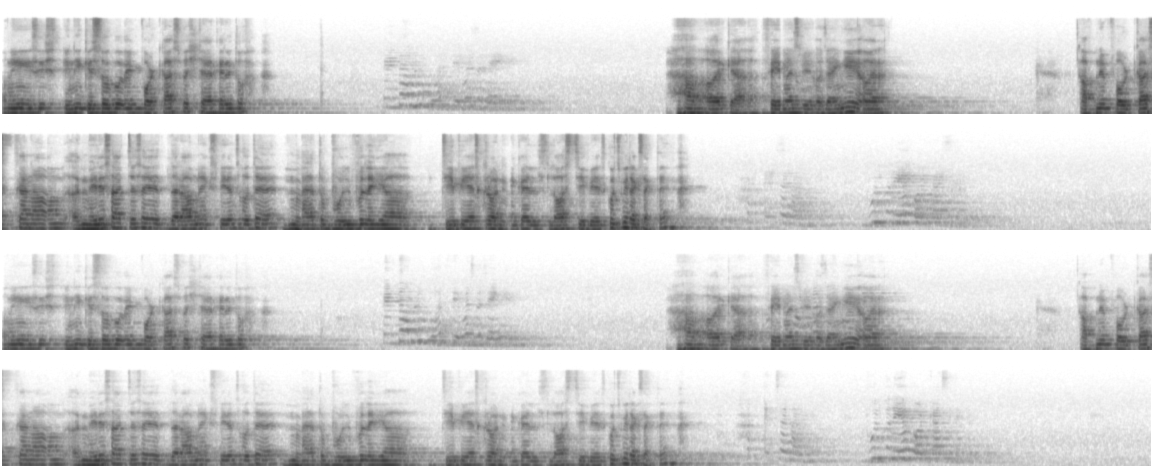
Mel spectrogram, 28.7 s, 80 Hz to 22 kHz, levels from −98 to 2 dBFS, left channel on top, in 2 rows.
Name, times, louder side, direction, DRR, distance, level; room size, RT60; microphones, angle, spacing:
voice 1, 0.0-3.3 8.3-11.1 13.5-22.9, left 4 dB, 80° left, 0.5 m, -27 dB
voice 2, 4.8-6.4 7.3-7.4 8.4-8.7 9.5-11.3 23.3-24.6 24.9-26.8 27.9-28.2, right 1 dB, 75° right, 5.2 m, -54 dB
23.0 x 18.0 x 8.6 m
head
